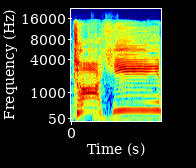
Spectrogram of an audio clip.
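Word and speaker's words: tahini: It's pronounced taheen.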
